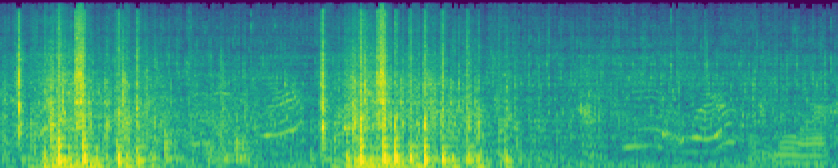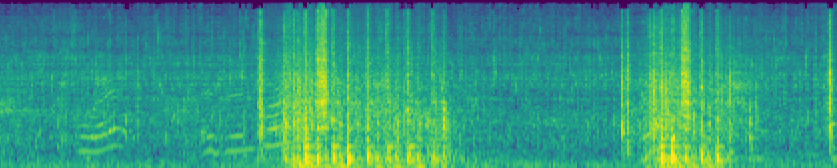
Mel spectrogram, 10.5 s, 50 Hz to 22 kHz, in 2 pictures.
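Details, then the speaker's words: 1955 Evinrude 7.5 hp fleet twin two-stroke outboard during restoration, new coils, replacement carburetor, spark plug wires swapped: catches in short ragged one-second bursts then dies each time. Starts briefly then stalls. "Running. Yep. Didn't stay running."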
